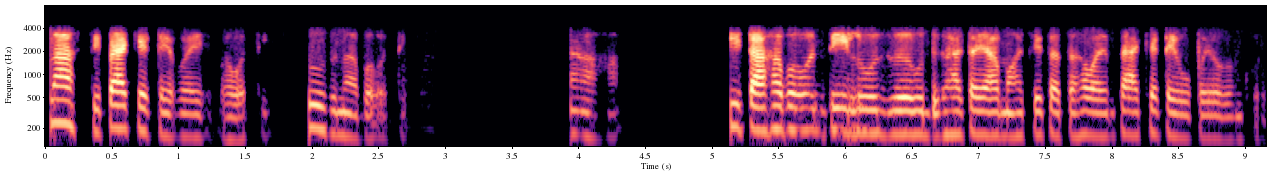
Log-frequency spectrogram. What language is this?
Sanskrit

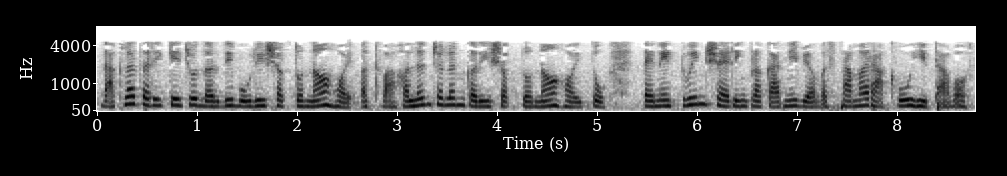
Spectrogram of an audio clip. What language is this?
Gujarati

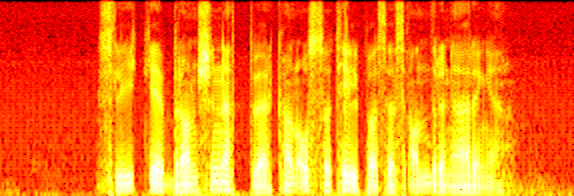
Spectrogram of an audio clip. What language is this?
Norwegian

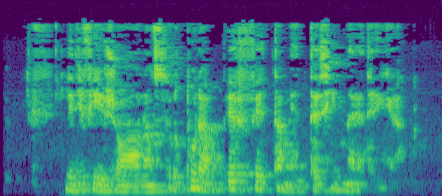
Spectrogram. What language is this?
Italian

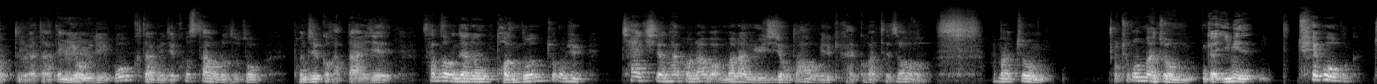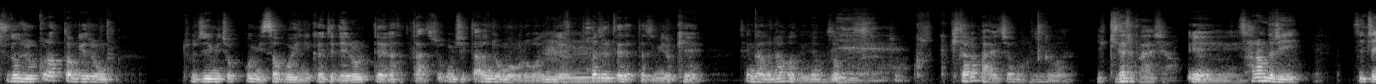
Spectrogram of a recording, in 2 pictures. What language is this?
Korean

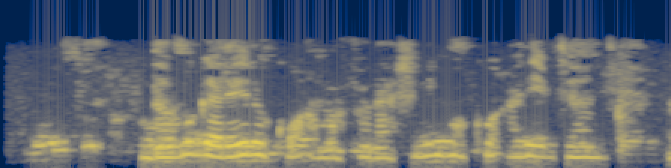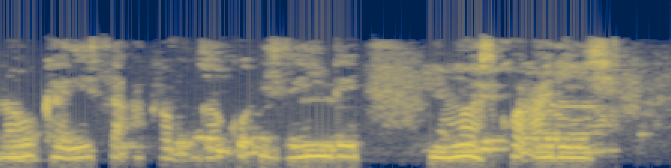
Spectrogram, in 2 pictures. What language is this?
Kinyarwanda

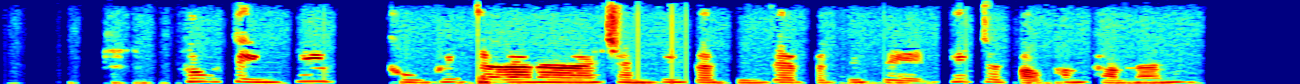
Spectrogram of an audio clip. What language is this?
Thai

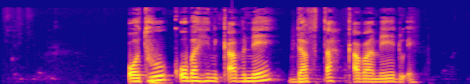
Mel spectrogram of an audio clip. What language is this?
Oromo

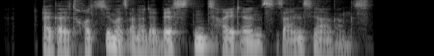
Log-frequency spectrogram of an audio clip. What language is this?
German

